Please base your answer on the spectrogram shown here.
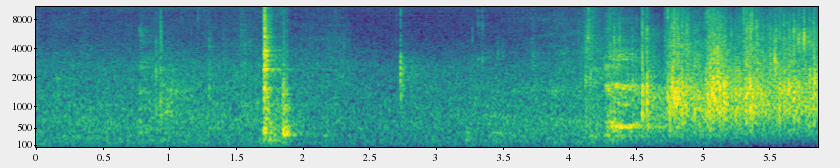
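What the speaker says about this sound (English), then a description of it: "We're applauding" Spectators at a 2008 Pagulayan vs Bustamante pool match clap, a few scattered sharp sounds early, then a modest burst of applause swelling in the last seconds against a quiet hall.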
